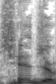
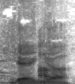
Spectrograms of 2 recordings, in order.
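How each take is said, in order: First: The word is said in a non-British pronunciation. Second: The word is said in a British pronunciation. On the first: "It's just like ginger" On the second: "They call him Genghis in England... they pronounce it differently"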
